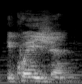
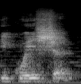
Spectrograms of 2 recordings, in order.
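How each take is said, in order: First: The middle consonant is a voiced zh sound. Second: The middle consonant is a voiceless sh sound. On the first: The speaker calls it right. "The right pronunciation is equation" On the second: The speaker calls it wrong. "not equation"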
